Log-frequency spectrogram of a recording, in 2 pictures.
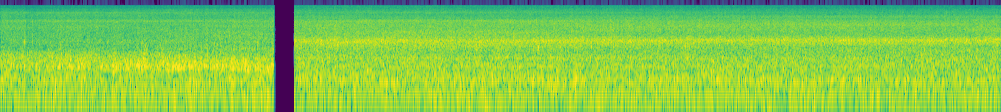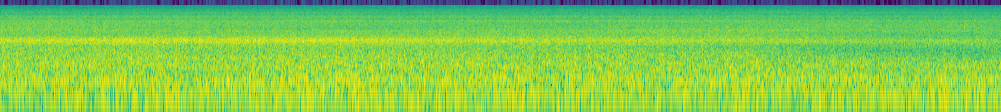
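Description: Shallow mountain stream running over stones, then, after a brief silent break about four seconds in, the steady rush of a waterfall, higher and hissier than the stream.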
